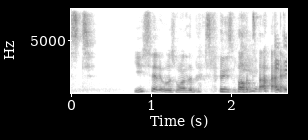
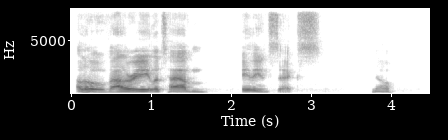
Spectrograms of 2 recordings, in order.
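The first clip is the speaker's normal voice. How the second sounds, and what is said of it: Radio voice imitating another person. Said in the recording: “I have a radio voice ... I can't really do an impression of him ... That wasn't that bad ... I'm just trying to do the radio voice”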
